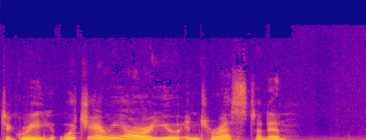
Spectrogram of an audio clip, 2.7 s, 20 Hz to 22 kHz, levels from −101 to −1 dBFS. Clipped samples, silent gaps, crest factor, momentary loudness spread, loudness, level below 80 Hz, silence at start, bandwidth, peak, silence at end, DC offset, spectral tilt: under 0.1%; none; 14 dB; 6 LU; -19 LUFS; -52 dBFS; 0 s; 11 kHz; -4 dBFS; 0.6 s; under 0.1%; -6 dB/octave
